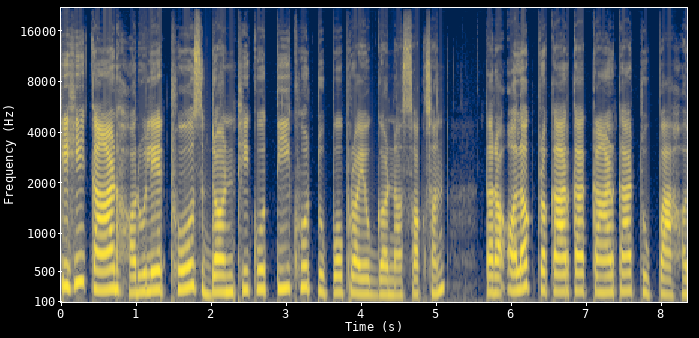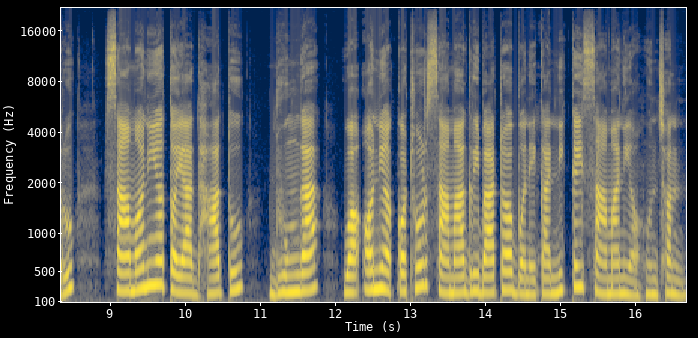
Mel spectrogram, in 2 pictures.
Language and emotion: Nepali, neutral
